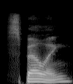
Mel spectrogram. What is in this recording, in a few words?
"spelling", English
